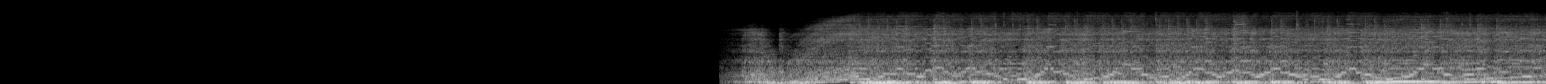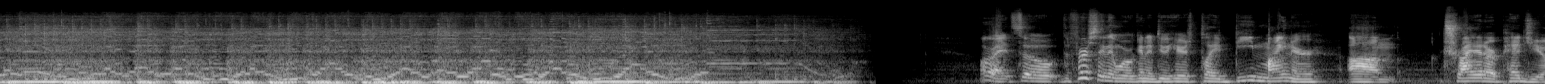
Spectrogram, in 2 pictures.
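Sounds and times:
distorted electric guitar arpeggios: 7.3 - 24.2.

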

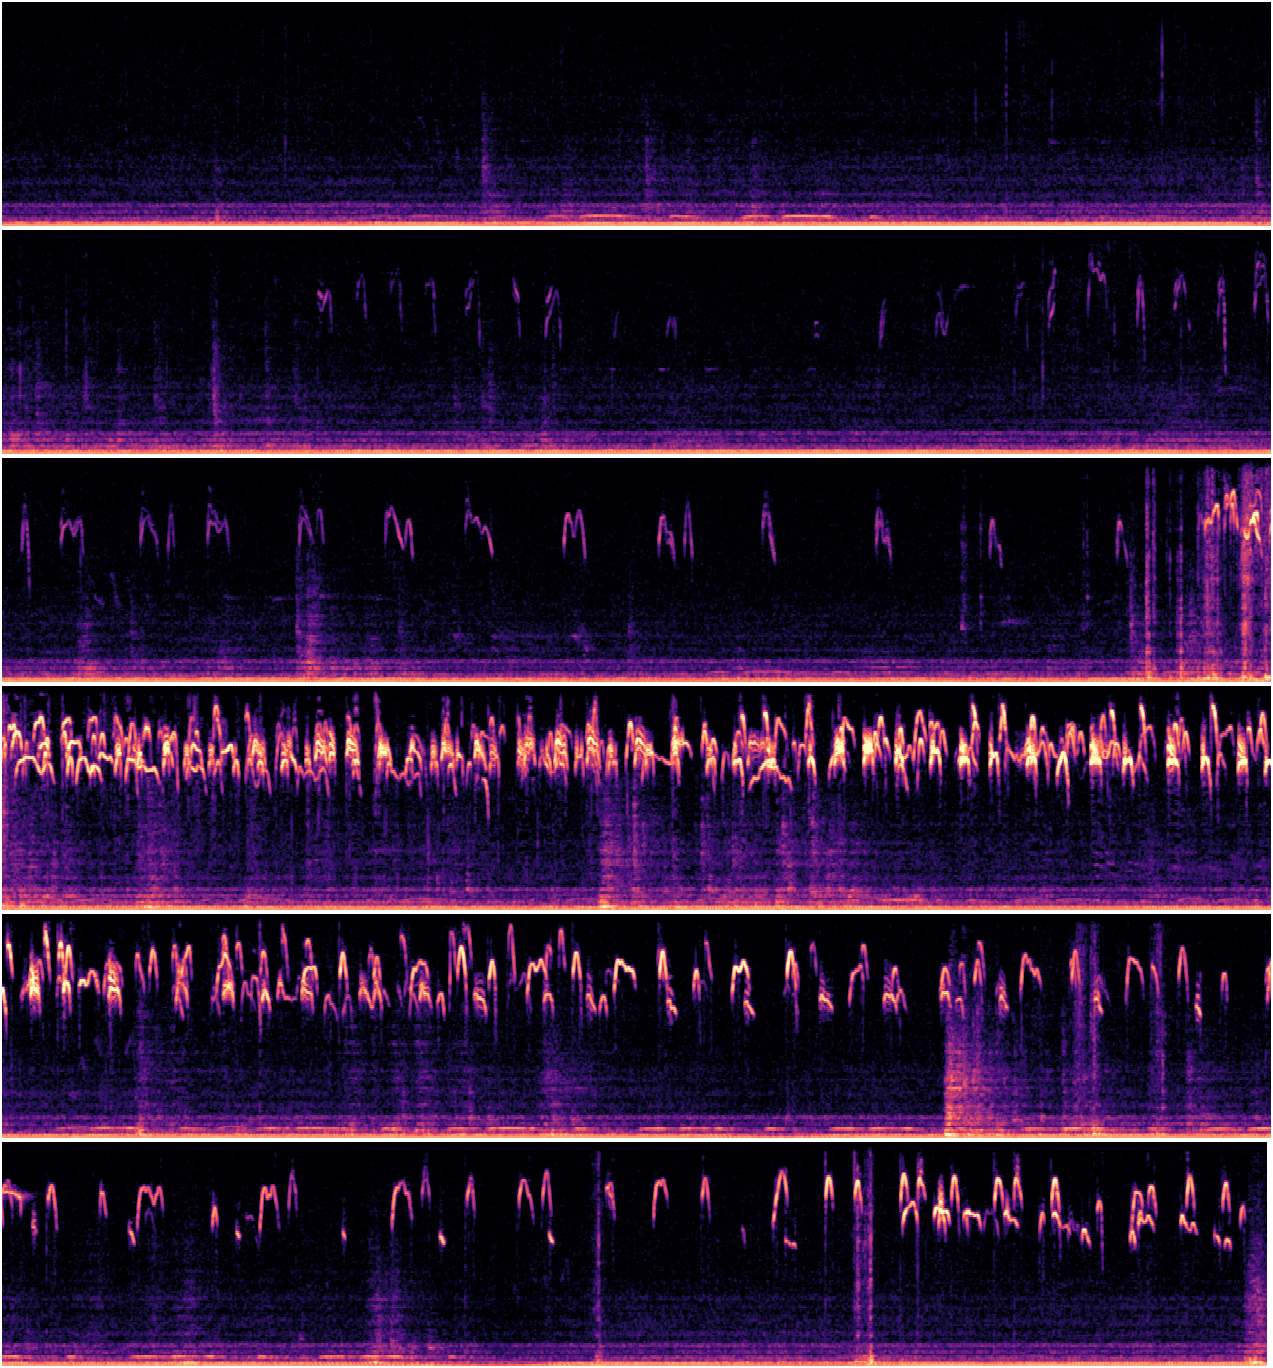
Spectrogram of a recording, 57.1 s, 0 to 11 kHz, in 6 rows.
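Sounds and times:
steady low hum: 0.0 - 57.0
nestlings cheeping: 10.8 - 57.0.

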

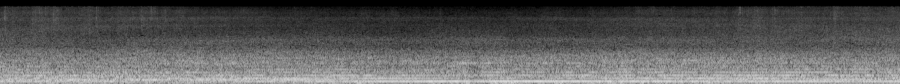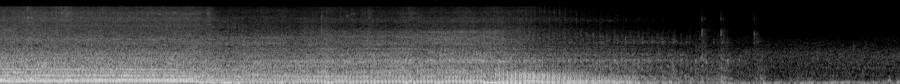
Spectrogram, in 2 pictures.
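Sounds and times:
lawn mower engine running: 0.0 - 16.6.

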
